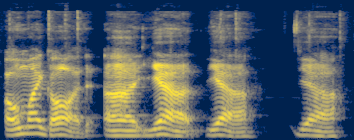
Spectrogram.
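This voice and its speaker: A man's voice: a little high, slow, a bit bright. A man running a tabletop game as game master, narrating and making rulings casually.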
